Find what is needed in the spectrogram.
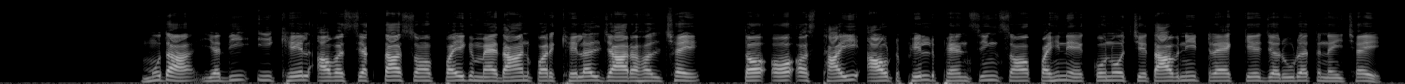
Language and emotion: Maithili, neutral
